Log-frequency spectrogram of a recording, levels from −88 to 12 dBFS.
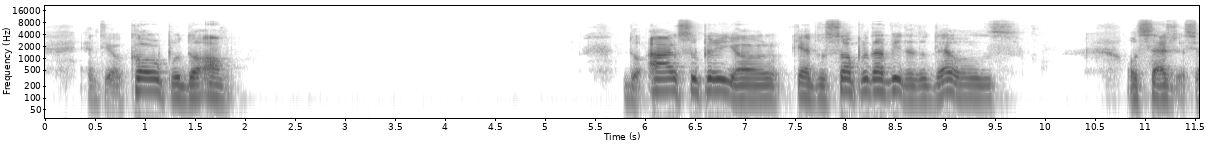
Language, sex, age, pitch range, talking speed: Portuguese, male, 60-79, 105-150 Hz, 100 wpm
